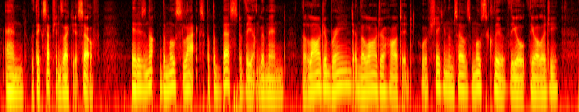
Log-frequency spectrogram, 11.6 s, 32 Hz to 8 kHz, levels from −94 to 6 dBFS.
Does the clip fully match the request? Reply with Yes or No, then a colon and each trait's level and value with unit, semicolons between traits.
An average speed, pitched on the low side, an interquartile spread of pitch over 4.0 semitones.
No: average, 180 wpm; very low, 95 Hz; average, 3.5 semitones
